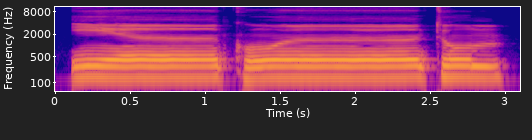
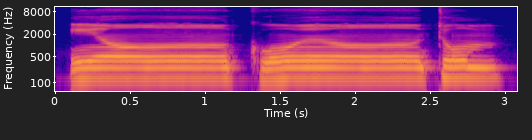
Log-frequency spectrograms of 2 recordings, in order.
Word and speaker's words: إن كنتم: And further, in this ayah, we say إِن كُنتُم with two cases of إخفاء between the noon and kaf and between the noon and ta. So it would be wrong to say it in full mouth and say إِن كُنتُم, and it doesn't sound right either.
